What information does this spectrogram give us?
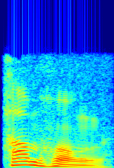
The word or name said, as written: Hamhung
